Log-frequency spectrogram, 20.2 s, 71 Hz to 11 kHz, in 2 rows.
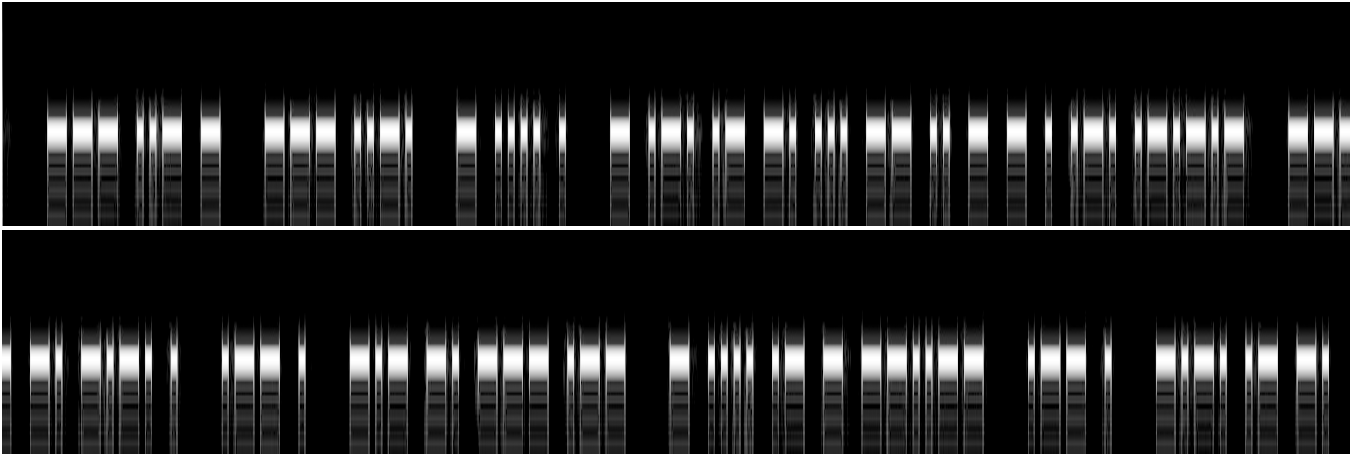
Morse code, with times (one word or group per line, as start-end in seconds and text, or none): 0.3-1.6 OUT
2.0-3.1 OF
3.4-4.2 THE
4.6-9.3 TRANSMITTER.
9.6-11.4 ONCE
11.8-12.4 WE
12.7-14.8 KNOW
15.1-17.5 THAT,
17.8-18.4 WE
18.8-20.1 CAN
